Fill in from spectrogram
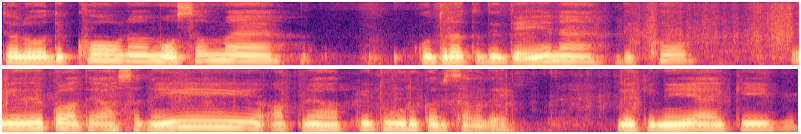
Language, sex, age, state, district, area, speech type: Dogri, female, 30-45, Jammu and Kashmir, Samba, urban, spontaneous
